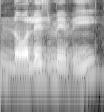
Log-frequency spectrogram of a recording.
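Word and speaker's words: knowledge: और फ्रेंड्स ऐसे ही नॉलेज में फ्रेंड्स के साइलेंट होता है।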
